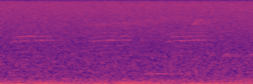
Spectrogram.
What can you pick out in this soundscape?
Red-breasted Nuthatch, Northern Parula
